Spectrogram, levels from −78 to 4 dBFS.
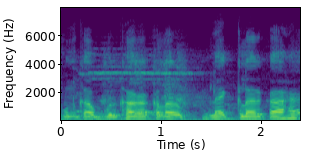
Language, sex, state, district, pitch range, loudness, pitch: Hindi, male, Jharkhand, Deoghar, 135-155 Hz, -17 LUFS, 145 Hz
